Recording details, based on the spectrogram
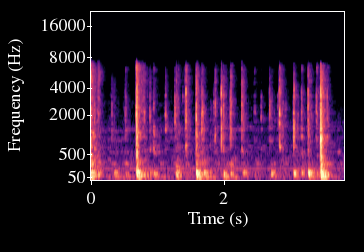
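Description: Fingers tapping keys on a computer keyboard, an irregular run of close, crisp clicks with a few harder strokes scattered among them, heard alone with no talking.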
